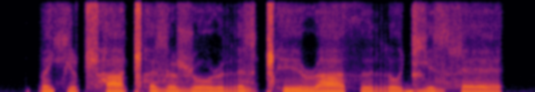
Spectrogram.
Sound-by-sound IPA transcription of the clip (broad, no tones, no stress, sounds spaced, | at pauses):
p ɛ ç ɐ ʈ͡ʂʰ a ǁʰ ə z ʌ ʐ o ɹ r ə z ǁʰ ɪ ɹ a θ ɯ r o d͡ʑ ɪ z ɬ ɛ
